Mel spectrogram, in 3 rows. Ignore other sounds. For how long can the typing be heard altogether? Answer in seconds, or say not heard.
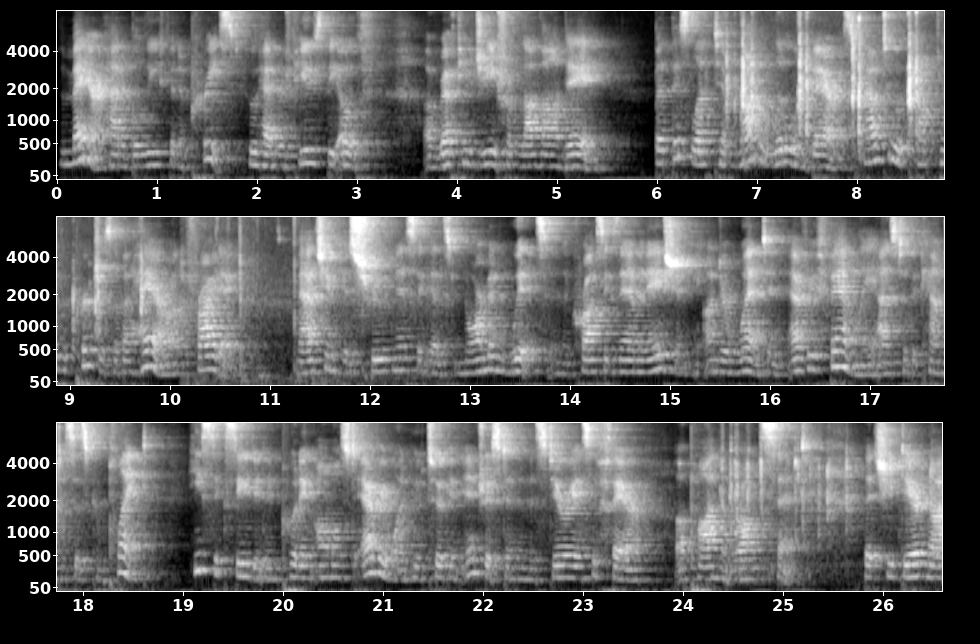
9 s.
